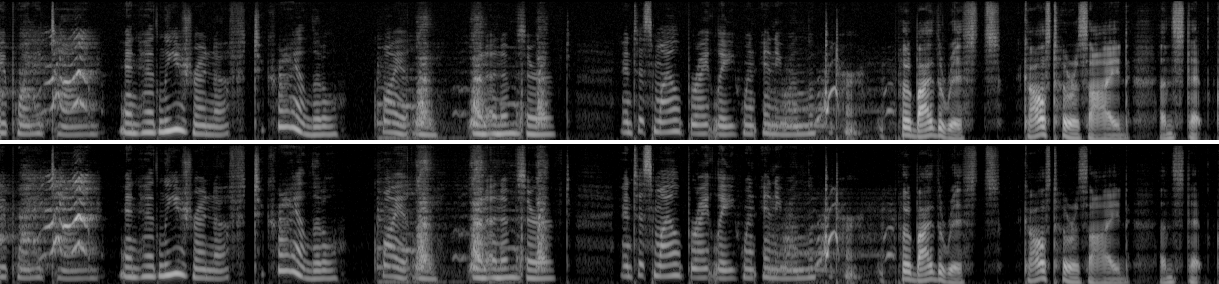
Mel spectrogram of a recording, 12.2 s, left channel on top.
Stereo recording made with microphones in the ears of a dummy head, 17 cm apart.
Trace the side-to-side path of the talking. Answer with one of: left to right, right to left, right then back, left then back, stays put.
right then back.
